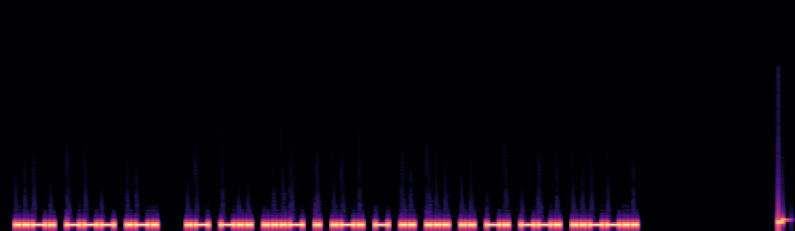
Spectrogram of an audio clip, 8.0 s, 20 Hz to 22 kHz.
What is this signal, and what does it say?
Morse code, heard as a keyed tone, about 28 wpm, 700 Hz. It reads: FOR ADVERTISING?
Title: Sentences from Top 1000 Words - Review Part 6 - 28wpm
